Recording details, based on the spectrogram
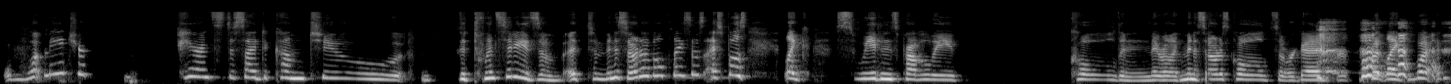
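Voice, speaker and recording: A woman's voice: a little high, animated, a little slow. A woman co-hosting a podcast, asking rambling questions in an enthusiastic, chatty way. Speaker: podcast co-host. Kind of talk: casual interview chat.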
